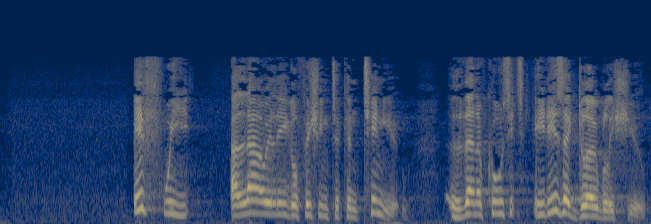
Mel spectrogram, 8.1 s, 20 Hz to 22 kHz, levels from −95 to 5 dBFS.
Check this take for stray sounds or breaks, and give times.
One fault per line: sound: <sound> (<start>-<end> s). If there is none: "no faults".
no faults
